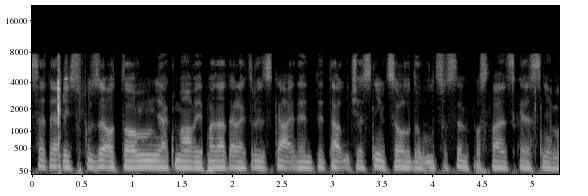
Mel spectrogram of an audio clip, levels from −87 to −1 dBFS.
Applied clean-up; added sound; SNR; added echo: neural diffusion model UNIVERSE++.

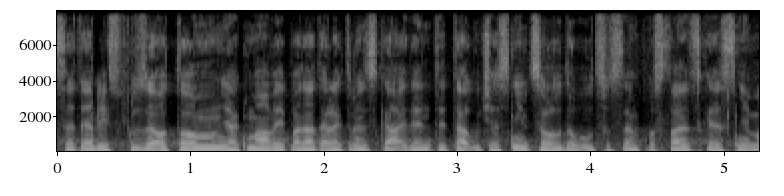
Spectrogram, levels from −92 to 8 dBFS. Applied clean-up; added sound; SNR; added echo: neural separator model SepFormer DNS4.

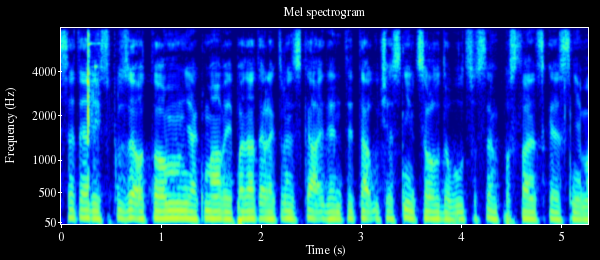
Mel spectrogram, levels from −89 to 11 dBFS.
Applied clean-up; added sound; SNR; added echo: neural mask model RNNoise.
